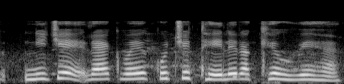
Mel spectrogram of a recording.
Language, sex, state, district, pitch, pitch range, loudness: Hindi, female, Uttar Pradesh, Shamli, 245 Hz, 225-260 Hz, -13 LUFS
